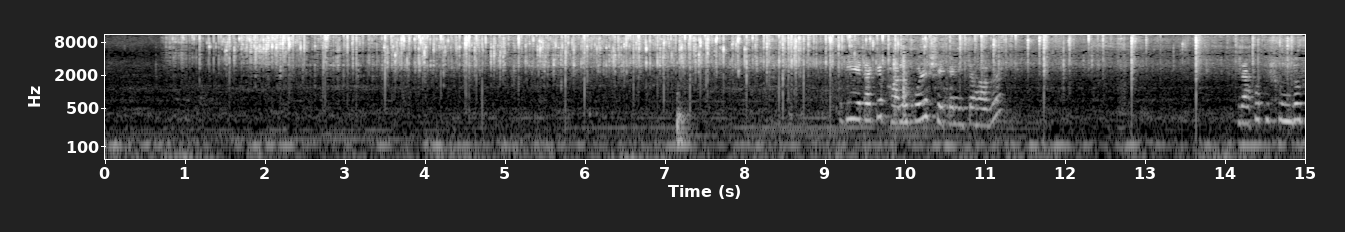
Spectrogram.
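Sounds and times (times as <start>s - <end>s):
oil sizzling on a hot griddle: 0.7s - 15.0s.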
